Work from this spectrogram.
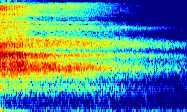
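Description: A deep, drawn-out inhale during a pranayama breathing exercise, close and fairly loud, airy at first and slowly fading over about two seconds with no talk.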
